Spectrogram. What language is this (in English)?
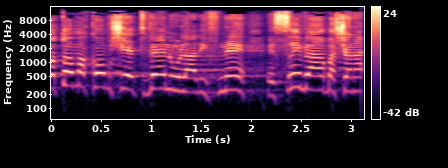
Hebrew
